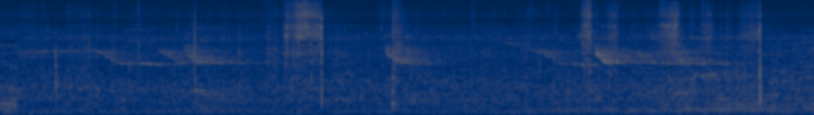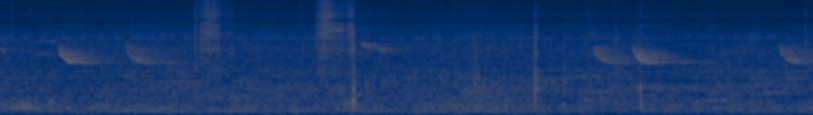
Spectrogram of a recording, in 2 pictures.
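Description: Faint outdoor ambience with repeated short high animal calls, each sliding down in pitch and ending on a brief steady note, coming singly or in pairs every second or two. A few short hissing rustles are mixed in.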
